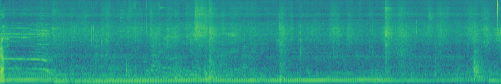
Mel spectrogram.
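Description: A steady low hum with faint voices in the background; a thin high tone sounds briefly at the start and then stops.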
